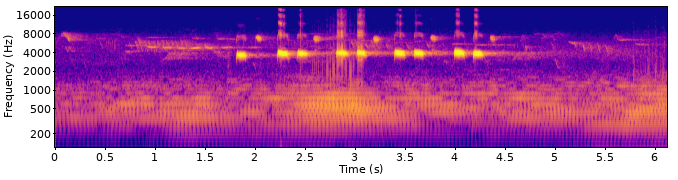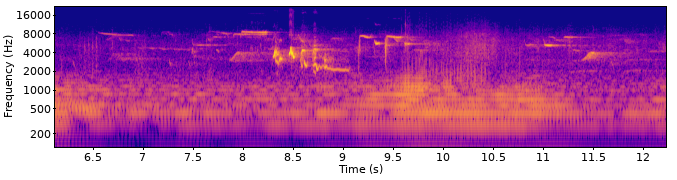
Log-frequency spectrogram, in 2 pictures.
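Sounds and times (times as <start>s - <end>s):
great tit Parus major calls: 1.2s - 4.6s.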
